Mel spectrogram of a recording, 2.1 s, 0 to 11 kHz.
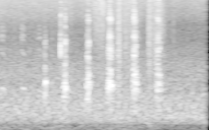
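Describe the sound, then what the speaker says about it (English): Chickens in a coop in the Farming Simulator 22 video game cluck in a steady string of short, bright calls, about six evenly spaced clucks, quiet and alone. "We have 2 full chicken coops."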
